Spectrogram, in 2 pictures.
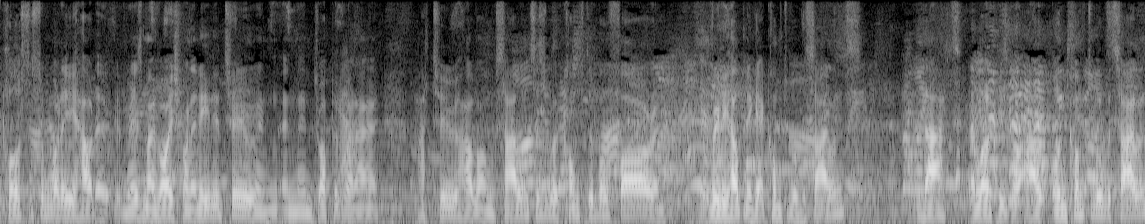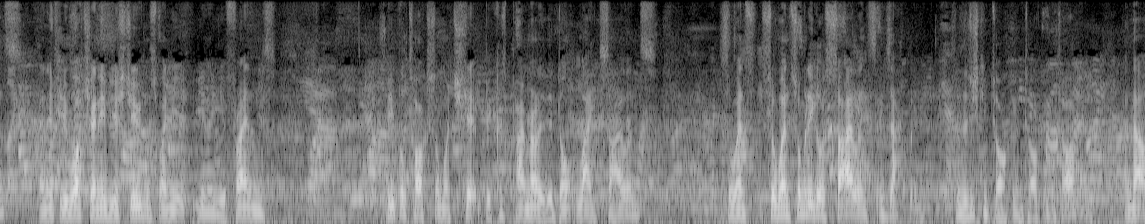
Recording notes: Answer questions from the audience at SSPT Live 2019 back in May as I step off stage...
